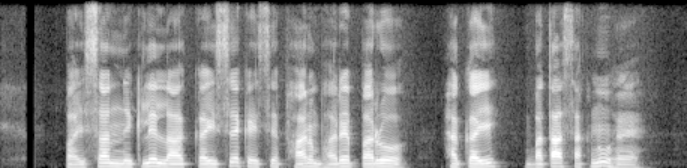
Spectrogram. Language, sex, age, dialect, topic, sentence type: Magahi, male, 56-60, Central/Standard, banking, question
